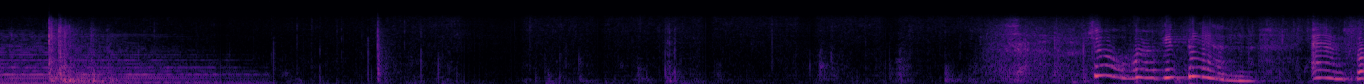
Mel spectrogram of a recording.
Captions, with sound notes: (door thuds shut) - Joe, where have you been?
